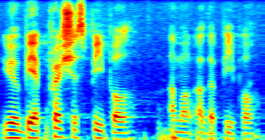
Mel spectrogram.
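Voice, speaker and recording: A man's voice: lowish voice, fairly even intonation, a little fast, highs cut off, slight background noise. A man interpreting a sermon line by line into English, copying the preacher's emphasis and making small grammar slips. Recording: reverberant church hall.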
